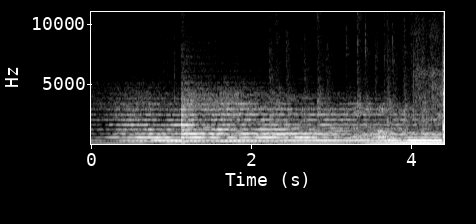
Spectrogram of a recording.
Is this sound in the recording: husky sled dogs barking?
no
